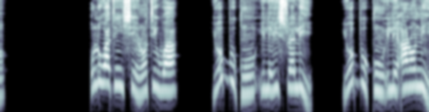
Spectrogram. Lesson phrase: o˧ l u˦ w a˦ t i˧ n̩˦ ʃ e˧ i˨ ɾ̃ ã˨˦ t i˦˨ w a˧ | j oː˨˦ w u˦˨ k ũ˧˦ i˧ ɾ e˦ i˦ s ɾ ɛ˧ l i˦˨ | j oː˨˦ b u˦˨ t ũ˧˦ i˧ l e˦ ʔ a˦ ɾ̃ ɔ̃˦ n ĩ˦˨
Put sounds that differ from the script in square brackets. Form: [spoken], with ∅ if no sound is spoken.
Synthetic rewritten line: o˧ l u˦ w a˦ t i˧ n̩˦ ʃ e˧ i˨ ɾ̃ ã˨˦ t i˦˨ w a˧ | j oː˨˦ [b] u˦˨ k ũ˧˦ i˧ [l] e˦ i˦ s ɾ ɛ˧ l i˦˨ | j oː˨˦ b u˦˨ [k] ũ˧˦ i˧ l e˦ ʔ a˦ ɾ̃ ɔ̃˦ n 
